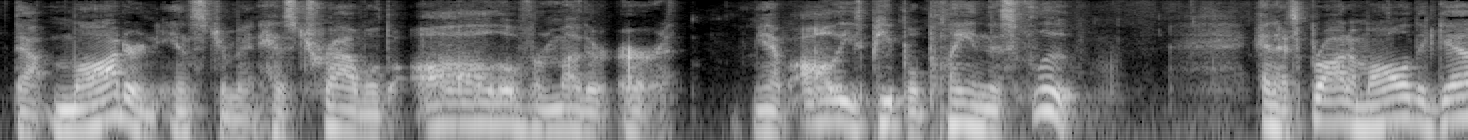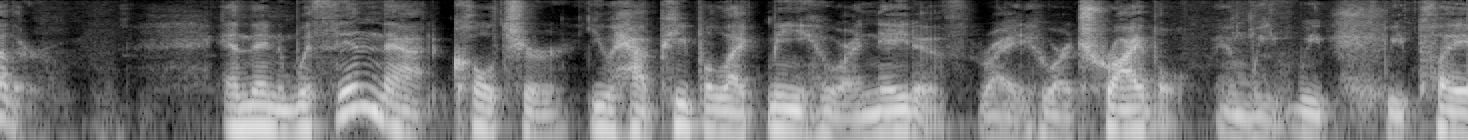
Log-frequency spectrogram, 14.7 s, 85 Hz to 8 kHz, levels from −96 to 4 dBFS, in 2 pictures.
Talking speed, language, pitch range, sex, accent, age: 185 wpm, English, 95-125 Hz, male, American, 40-59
